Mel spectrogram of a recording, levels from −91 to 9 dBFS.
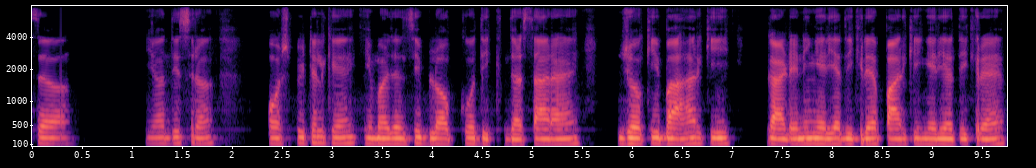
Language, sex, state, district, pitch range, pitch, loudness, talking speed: Hindi, male, Uttar Pradesh, Ghazipur, 105-115 Hz, 110 Hz, -22 LUFS, 155 wpm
